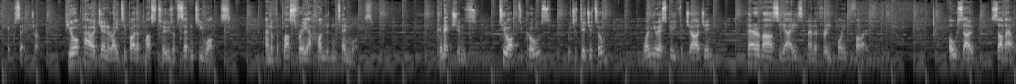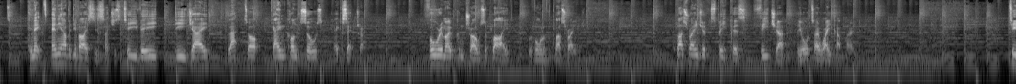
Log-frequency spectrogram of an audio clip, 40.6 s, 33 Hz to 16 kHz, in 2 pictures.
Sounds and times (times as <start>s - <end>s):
Speech: 0.0s - 4.6s, 5.3s - 7.5s, 8.7s - 12.2s, 12.8s - 14.3s, 14.9s - 17.5s, 19.0s - 27.7s, 28.8s - 32.0s, 33.8s - 37.4s
Music: 0.0s - 40.6s.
